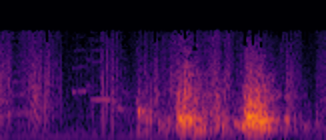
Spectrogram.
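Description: A lion roars twice, each a deep rumbling growl swelling loud before fading, the second roar slightly stronger than the first, with no talking.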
